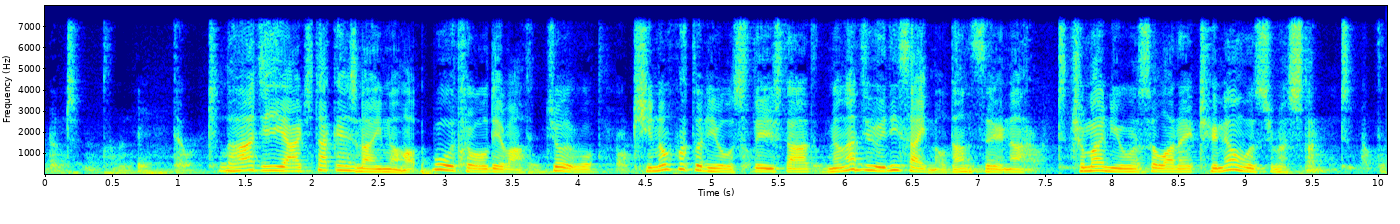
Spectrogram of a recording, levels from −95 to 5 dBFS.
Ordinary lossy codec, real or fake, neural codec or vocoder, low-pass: none; fake; codec, 16 kHz, 0.5 kbps, FunCodec, trained on LibriTTS, 25 frames a second; 7.2 kHz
